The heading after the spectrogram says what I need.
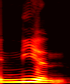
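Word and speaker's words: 니은: ঠিক আছে, এবার নেক্সট যে ব্যঞ্জনবর্ণটি রয়েছে সেটিকে বলা হয় নিয়ন। এই নিয়নের আমাদের বাংলা নয়ের মতো উচ্চারণ, না না।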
